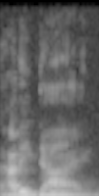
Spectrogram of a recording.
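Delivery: usual speaking voice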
